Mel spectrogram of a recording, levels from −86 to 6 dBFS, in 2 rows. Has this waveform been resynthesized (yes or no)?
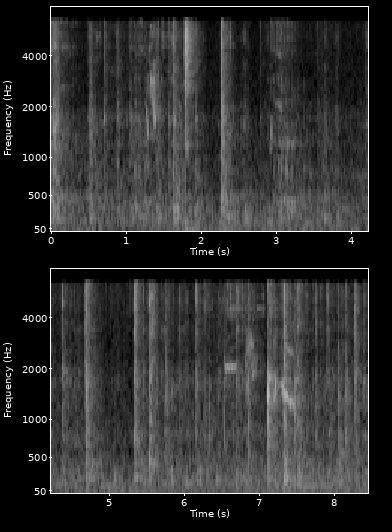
yes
